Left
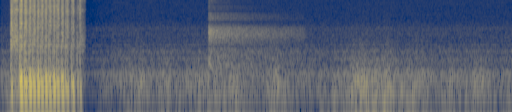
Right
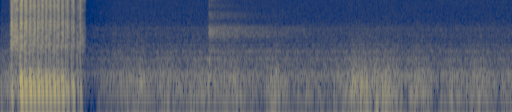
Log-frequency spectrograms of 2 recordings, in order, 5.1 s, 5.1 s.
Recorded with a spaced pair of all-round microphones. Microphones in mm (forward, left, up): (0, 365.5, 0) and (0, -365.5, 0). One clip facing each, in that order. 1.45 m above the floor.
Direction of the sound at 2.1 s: 85° left.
